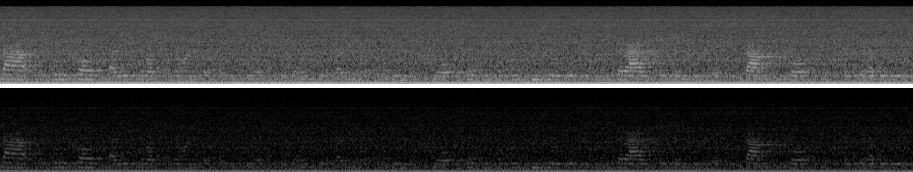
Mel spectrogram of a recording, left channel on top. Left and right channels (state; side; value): quieter; right; 21.2 dB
